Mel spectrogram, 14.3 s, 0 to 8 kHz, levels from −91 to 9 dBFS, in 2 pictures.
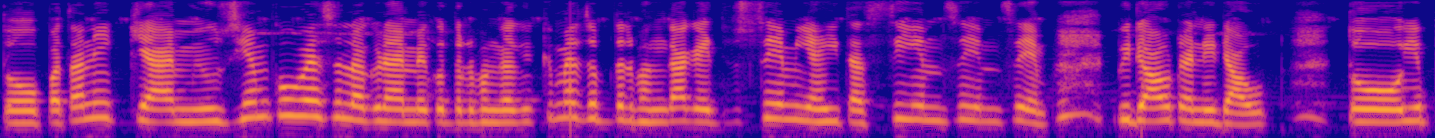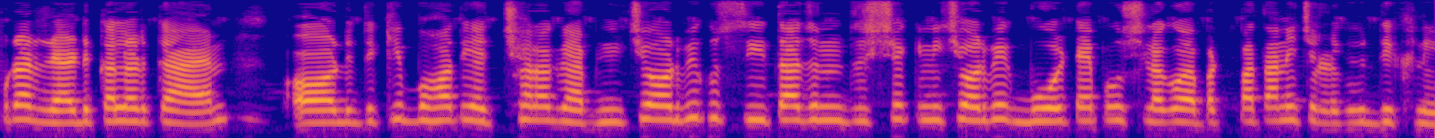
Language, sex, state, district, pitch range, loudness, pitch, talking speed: Maithili, female, Bihar, Darbhanga, 240-285 Hz, -17 LUFS, 260 Hz, 290 wpm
